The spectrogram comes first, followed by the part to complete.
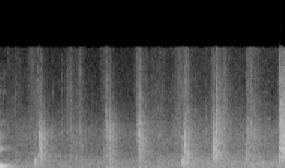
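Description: Tarot cards being shuffled by hand: a handful of short, crisp card flicks spread over about two seconds.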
